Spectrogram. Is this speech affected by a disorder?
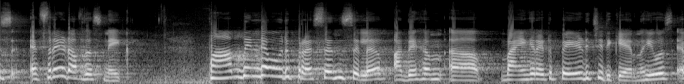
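No.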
